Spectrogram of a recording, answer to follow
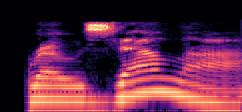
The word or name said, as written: rosella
